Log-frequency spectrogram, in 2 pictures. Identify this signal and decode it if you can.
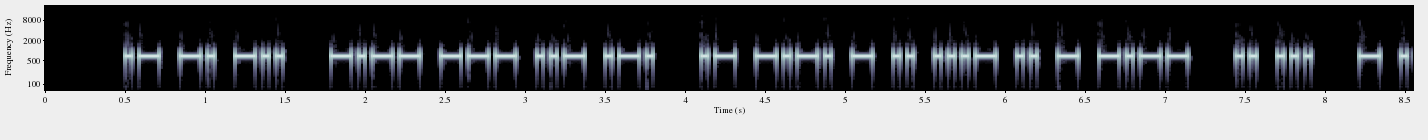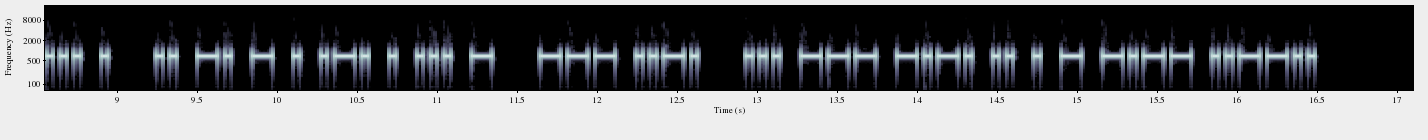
Morse code, heard as a keyed tone, about 28 wpm, 700 Hz. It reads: AND YOUR ACTIVITY IS THE INTEREST OF SOCIETY?
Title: Sentences from Top 1000 Words - Review Part 4 - 28wpm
